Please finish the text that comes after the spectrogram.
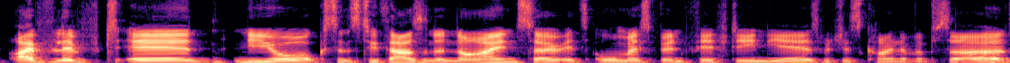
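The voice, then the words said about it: British accent with crisp T's. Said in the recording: “for most Americans, I still sound pretty British ... British, I would say ... Normally, I think people have like softened their T's a lot by now, but you still got it.”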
